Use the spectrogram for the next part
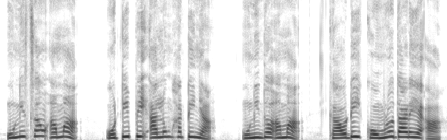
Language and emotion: Santali, fearful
